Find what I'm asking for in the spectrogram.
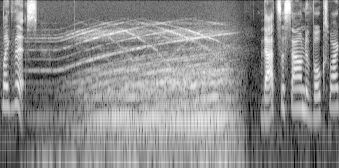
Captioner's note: electric revving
